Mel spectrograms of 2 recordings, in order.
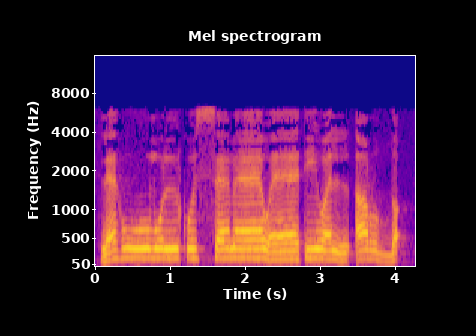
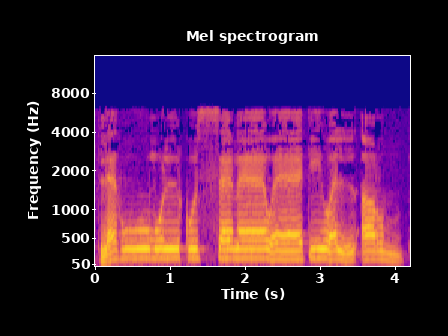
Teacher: إن حضرتك تقف على الضاد وتمشي فيها صوت الرخاوة بس من غير ما تعمل ايه؟ مبالغة. · Shown in: second take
